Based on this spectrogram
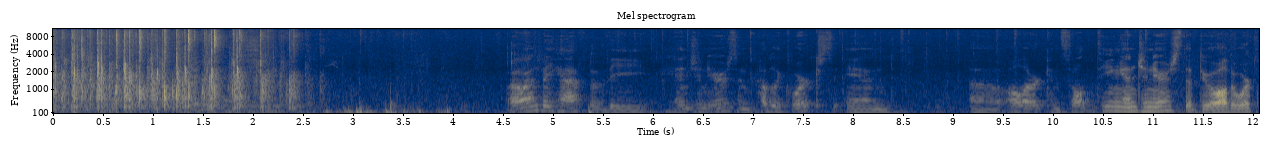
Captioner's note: applause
